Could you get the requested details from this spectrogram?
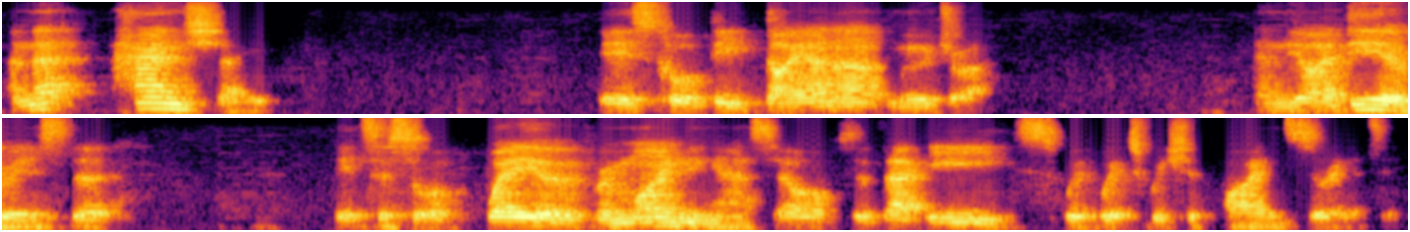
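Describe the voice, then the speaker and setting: A man guiding a yoga class, relaxed and unhurried, with frequent ums. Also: fairly low pitch, far from the mic, poor audio. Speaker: yoga teacher.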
